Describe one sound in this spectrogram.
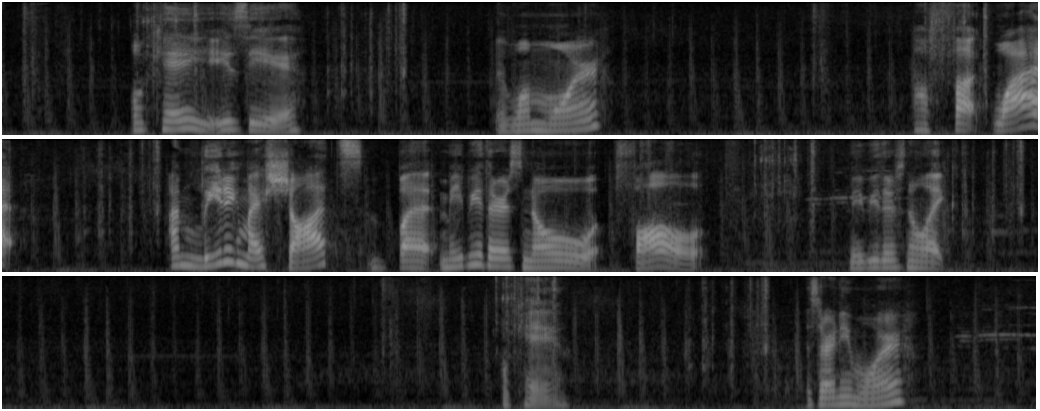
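A young woman talks with animation into a microphone, in short bursts.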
